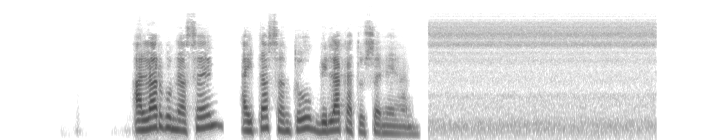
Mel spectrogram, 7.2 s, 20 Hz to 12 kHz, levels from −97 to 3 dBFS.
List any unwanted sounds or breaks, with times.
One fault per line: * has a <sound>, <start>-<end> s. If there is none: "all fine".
all fine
